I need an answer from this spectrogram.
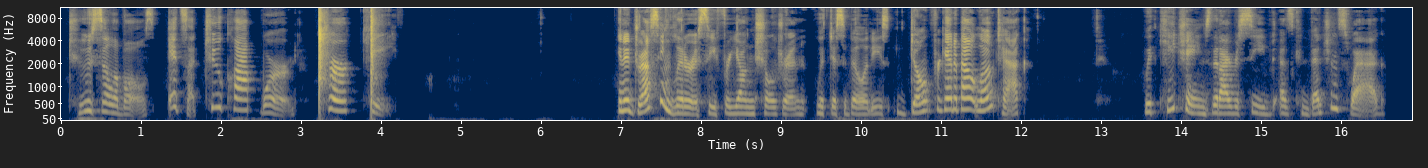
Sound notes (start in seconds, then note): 3.8 clapping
